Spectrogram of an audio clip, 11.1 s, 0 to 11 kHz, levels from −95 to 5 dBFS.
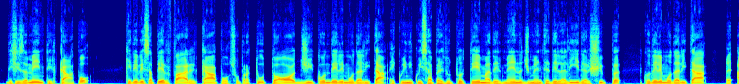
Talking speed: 170 wpm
